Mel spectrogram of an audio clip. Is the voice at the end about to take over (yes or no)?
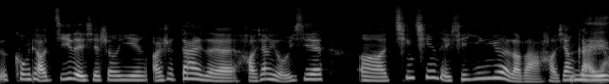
yes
